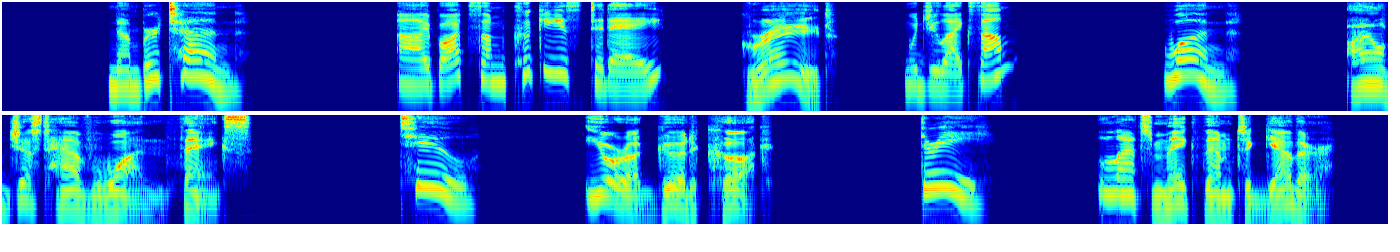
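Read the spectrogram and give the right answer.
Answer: 1: I'll just have 1, thanks.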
